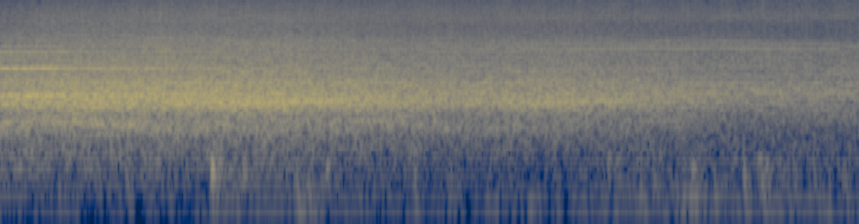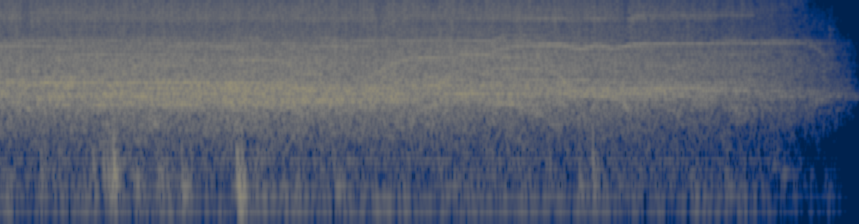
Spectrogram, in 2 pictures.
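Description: Closing noise effect of a psytrance track: a broad, hiss-like wash with no beat that slowly fades away, with faint, high, wavering tones gliding in over its last few seconds.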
